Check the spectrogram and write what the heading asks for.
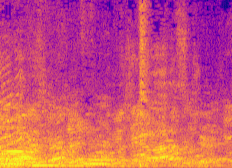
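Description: Crowd chatter: several people talking at once, with no music playing.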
